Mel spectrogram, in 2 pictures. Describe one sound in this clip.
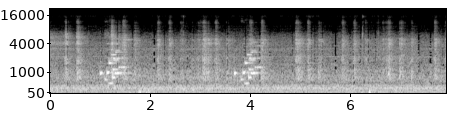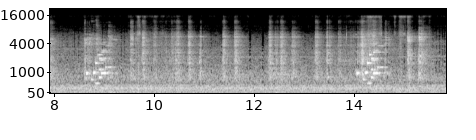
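Short bright electronic chimes ring out now and then from a mobile game.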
